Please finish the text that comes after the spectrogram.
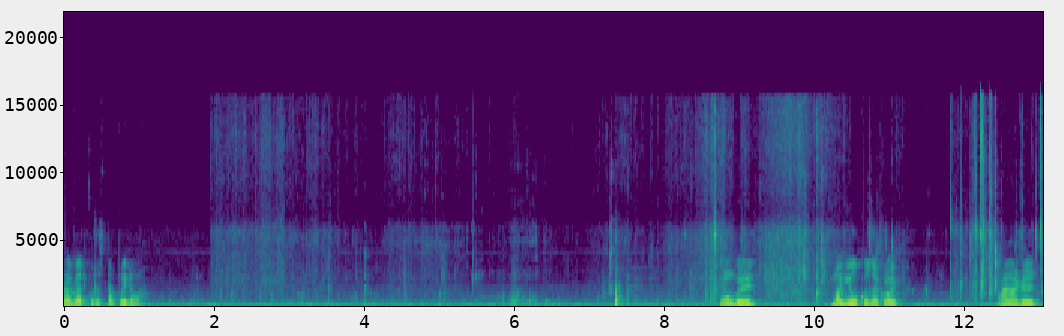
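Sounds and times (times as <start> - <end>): person chewing food: 2.5 - 8.7
person sipping tea: 2.6 - 6.6.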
